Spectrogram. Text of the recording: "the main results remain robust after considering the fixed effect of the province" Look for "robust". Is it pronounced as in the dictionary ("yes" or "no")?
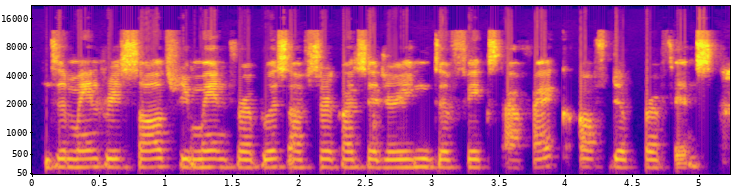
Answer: no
